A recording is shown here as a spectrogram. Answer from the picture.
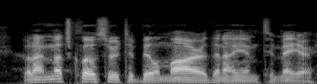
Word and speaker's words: Maher: Well, actually, this gets complicated already, but, okay, Bill Maher, it's Bill Maher, as in M-A-R-R. And with my name, it is Maher, so you actually say 2 syllables. But I'm much closer to Bill Maher than I am to Mayer, so.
